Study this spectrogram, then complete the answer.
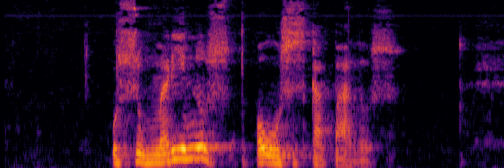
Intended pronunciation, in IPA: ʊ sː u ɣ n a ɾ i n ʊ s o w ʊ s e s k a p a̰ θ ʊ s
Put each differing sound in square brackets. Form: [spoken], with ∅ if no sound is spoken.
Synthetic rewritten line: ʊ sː u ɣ [m] a ɾ i n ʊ s o w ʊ s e s k a p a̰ [ð] ʊ s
